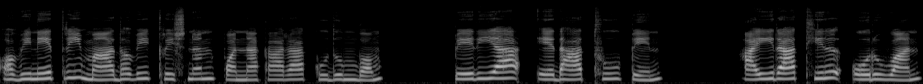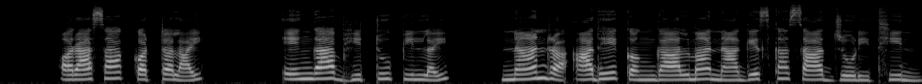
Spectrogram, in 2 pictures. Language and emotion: Nepali, neutral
